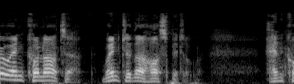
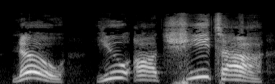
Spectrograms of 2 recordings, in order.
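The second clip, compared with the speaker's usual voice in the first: louder, slow accusing shout; hammed-up accusing shout; angry yell; 5 semitones higher, 6 dB louder, much slower than usual. A narrator's reading. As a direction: call him out, slow and loud. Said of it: "Konata yelled".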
